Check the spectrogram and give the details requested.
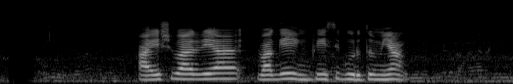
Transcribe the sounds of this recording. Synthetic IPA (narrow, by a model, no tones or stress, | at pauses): ajiʃʋaɾijaʋaɡeːiŋɡɾiːsiɡuɾut̪umijaŋ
